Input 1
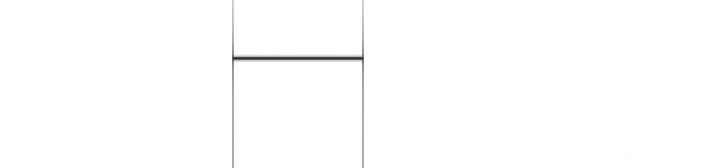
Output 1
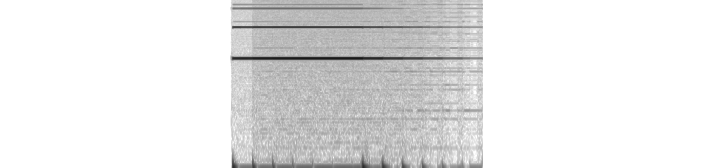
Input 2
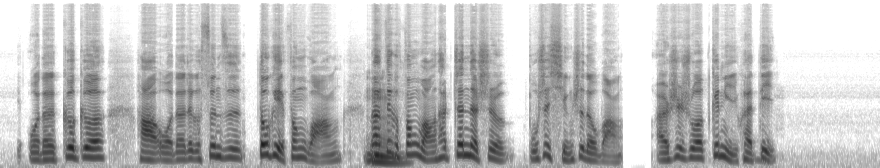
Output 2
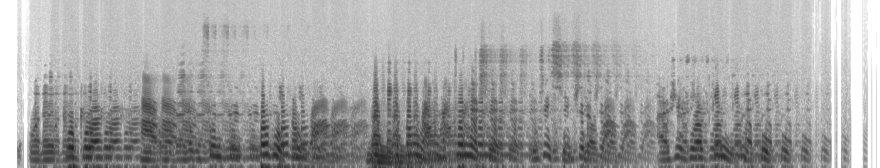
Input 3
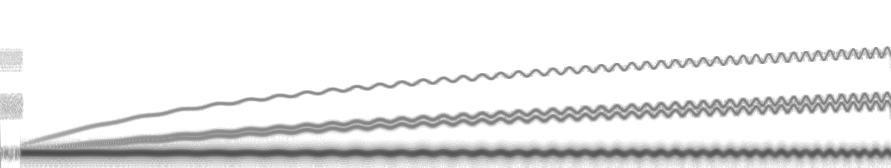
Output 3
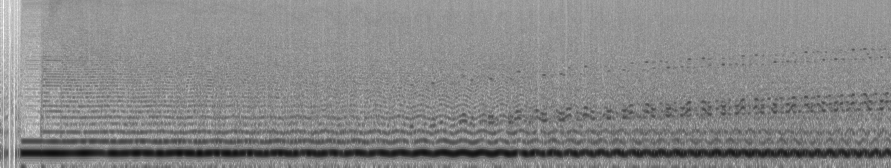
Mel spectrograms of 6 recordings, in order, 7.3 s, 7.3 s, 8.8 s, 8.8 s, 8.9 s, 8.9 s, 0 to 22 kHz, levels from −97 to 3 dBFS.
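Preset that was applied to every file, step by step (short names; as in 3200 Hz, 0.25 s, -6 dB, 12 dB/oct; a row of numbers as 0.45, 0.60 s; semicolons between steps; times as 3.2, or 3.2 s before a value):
spectral gate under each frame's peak -15 dB strong; added harmonics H 4 -6 dB, 5 -23 dB, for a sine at -4.5 dBFS; bit-crush 9-bit; soft clip -2.5 dBFS; on a send: thin delay 75 ms, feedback 37%, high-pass 4500 Hz, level -10 dB; on the sum: lo-fi delay 0.199 s, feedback 55%, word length 7-bit, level -5.5 dB; normalise peaks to -1.5 dBFS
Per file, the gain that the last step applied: +2.5, +0.5, +19.0 dB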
